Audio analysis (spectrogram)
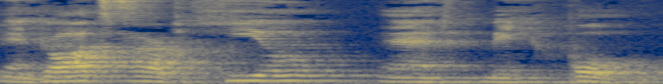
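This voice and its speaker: A man speaks at a fairly high pitch. Noticeable background noise and audible room echo can be heard. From Quebec, Montreal. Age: 60s. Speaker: visiting priest. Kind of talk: sermon. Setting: church. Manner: halting, many fillers.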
